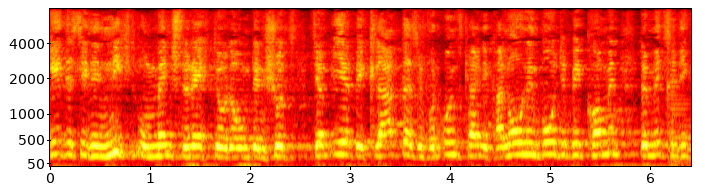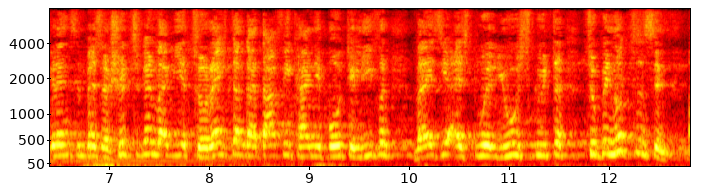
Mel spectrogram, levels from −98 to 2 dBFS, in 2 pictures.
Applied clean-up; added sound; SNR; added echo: neural separator model SepFormer DNS4.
